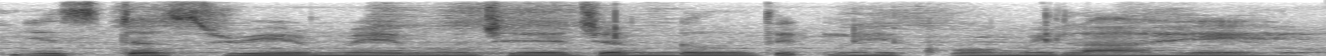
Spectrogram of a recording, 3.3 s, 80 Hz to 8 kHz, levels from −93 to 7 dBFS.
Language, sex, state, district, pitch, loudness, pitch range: Hindi, female, Arunachal Pradesh, Lower Dibang Valley, 195 Hz, -16 LUFS, 190-205 Hz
